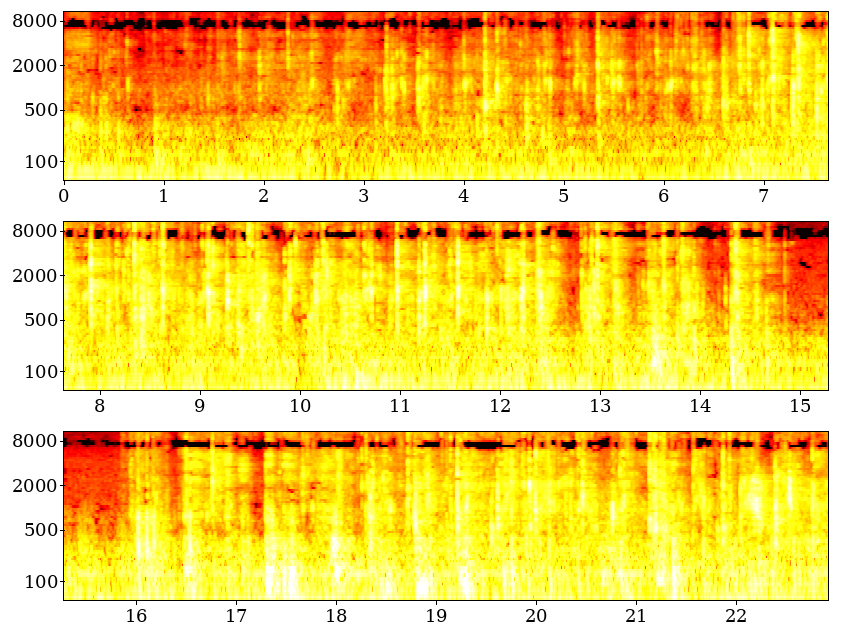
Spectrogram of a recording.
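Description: Dog chewing and biting raw meat: quick, irregular wet smacks and crunches, softer for the first few seconds and then louder and busier, with a short pause about two-thirds of the way through.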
